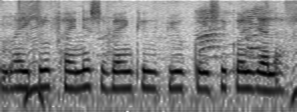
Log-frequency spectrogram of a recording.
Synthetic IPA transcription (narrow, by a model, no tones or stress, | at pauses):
maːɪkɾopʰaɪnesbɛ̃ːŋkːeʊpjoːɡ̚koisekəld͡ʒaːla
